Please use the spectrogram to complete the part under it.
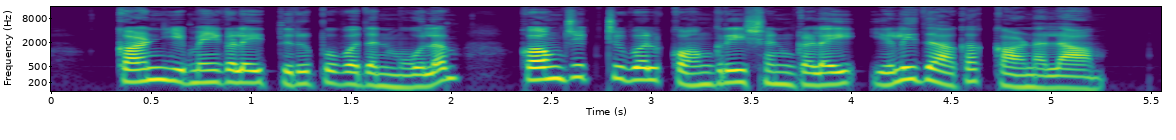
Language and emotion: Tamil, neutral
